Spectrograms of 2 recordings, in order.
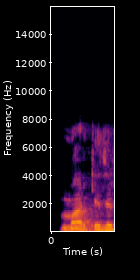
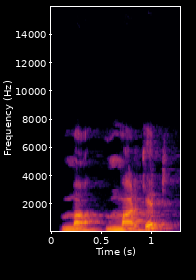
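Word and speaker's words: Márquez: মার্কেজের একটা বই স্যার। মার্কেট? না স্যার, মার্কেট না, মার্কেজ।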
